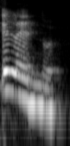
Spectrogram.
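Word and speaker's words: Hélène: Michelle, M-I-C-H-E, accent grave, L-E. E se fosse Helene? Helene. Três E's e cada E pronuncia de uma forma diferente.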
